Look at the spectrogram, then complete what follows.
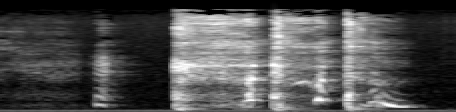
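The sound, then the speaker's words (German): Coughing after choking on a peanut: a faint throat catch, then a quick string of harsh, forceful coughs ending in a raspy, drawn-out breath. “sorry, haben mich gerade an der Erdnuss verschluckt. Sehr gemein. Man kann sich da echt schnell dran verschlucken.”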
